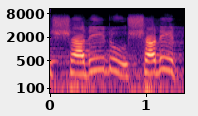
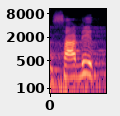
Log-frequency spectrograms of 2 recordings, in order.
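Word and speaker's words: شديد: Wallahu, dan Allah itu syadid, Pak Shin ya Pak, bukan sadid.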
